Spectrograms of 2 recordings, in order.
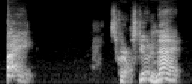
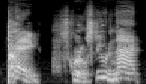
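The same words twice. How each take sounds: First: High, loud mock bang, then a grin; playful gunshot. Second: High, loud mock bang from a small boy; little kid copying. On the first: New kid pretending his finger is a gun, playful loud bang. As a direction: shoot with a finger and gloat. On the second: Little brother imitating the gun, high playful bang. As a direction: copy big brother's bang. Cody copies his brother. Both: A narrator's reading.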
